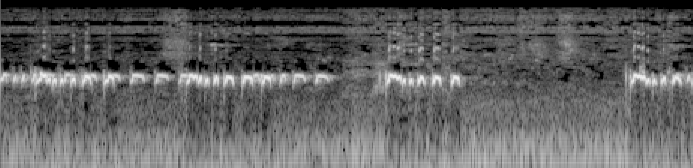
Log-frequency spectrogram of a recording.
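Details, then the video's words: Calling male zebra dove in the wild: a long unbroken run of rapid, rolling staccato coos lasting about three seconds, then two shorter bursts of five or six quick notes after a pause. "Sound therapy of wild zebra dove | perkutut jantan memanggil"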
